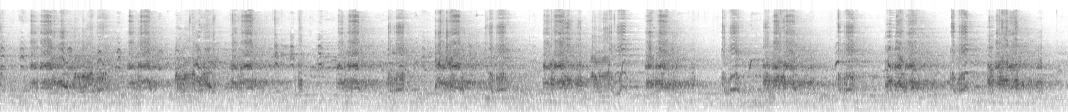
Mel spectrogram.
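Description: Greater flamingos honk in a goose-like chorus, with nasal calls overlapping about once a second in a steady, busy din.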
